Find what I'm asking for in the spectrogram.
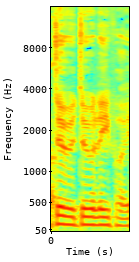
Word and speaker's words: Dua Lipa: Yeah, Dua Lipa, yeah.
